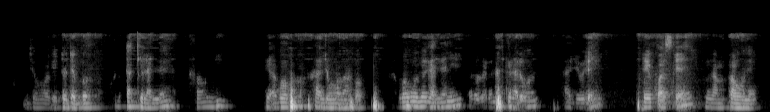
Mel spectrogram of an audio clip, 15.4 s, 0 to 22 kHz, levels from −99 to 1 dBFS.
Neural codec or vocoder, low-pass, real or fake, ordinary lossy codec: codec, 44.1 kHz, 3.4 kbps, Pupu-Codec; 7.2 kHz; fake; AAC, 32 kbps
